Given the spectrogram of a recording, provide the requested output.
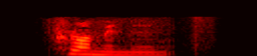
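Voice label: "prominent", English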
